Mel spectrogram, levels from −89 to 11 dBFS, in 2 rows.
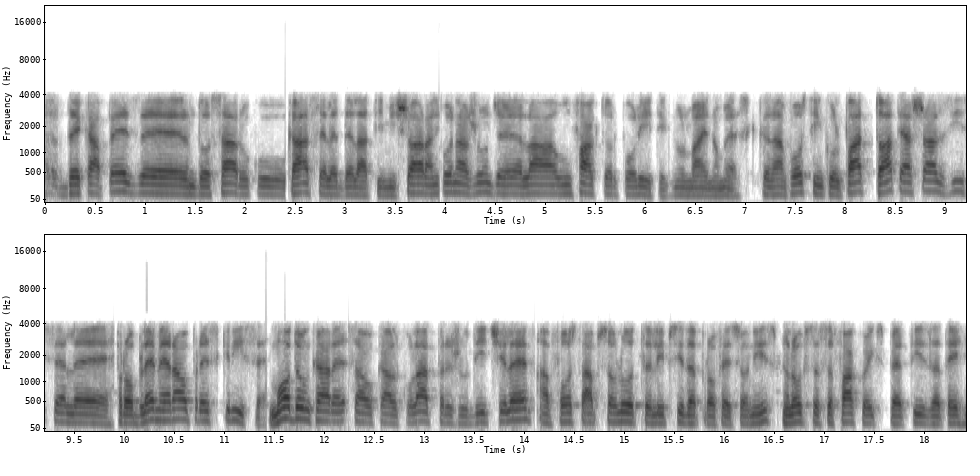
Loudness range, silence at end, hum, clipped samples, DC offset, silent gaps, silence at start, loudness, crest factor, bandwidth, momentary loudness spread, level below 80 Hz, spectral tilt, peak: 4 LU; 0 s; none; under 0.1%; under 0.1%; none; 0 s; -20 LUFS; 18 dB; 4.3 kHz; 9 LU; -62 dBFS; -2.5 dB/octave; -2 dBFS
